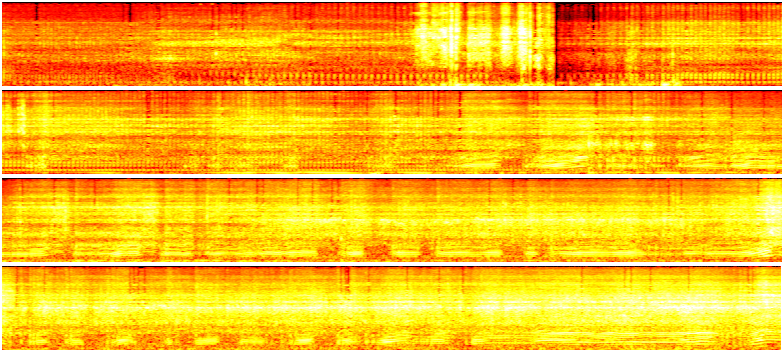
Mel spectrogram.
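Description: Beta enduro motorcycle engine running at low revs, then pulling away and accelerating hard, its pitch climbing and dropping again and again as it shifts through the gears. There is a brief loud rush of noise about four seconds in.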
